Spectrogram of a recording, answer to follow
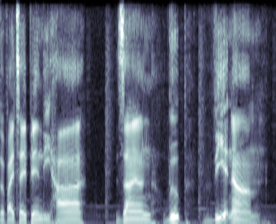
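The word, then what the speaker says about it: Hà Giang: Ha Giang Loop Vietnam, I know there's a G, it's pronounced Ha Giang or Hai Yang, whatever. If you're Hai Yang, if you're in the south, Hai Giang, if you're in the north.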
